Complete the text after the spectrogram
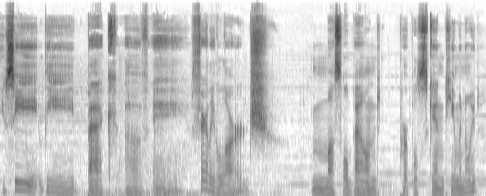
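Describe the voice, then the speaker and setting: Guy running a tabletop game, slow and gravelly, music under him. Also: low voice. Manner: slow, deliberate descriptions. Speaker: game master. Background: background music.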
